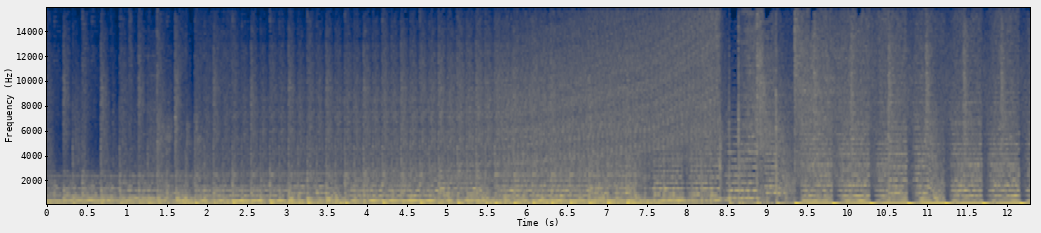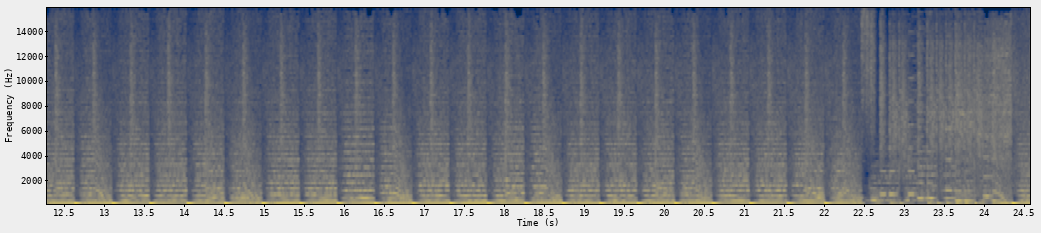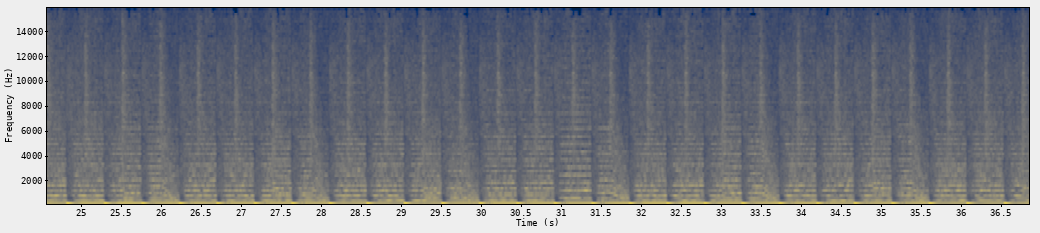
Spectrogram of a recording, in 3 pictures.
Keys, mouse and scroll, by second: 7.3 ctrl+click, 10.0 click, 12.3 click, 12.6 click, 18.7 click, 18.8 click, 19.2 space, 20.2-25.1 drag, 25.1-33.5 alt+shift+drag, 34.8-35.2 alt+scroll up 1, 35.4 space, 35.6 click, 36.0 space.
